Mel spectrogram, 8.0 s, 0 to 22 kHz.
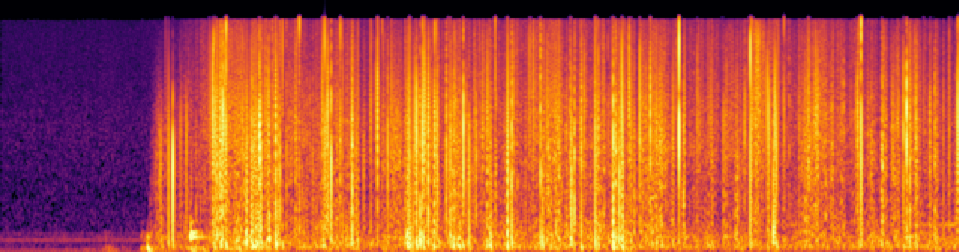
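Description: Needle set down on a spinning 7-inch vinyl single about a second in, then crackle and scattered pops of surface noise from the run-in groove.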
